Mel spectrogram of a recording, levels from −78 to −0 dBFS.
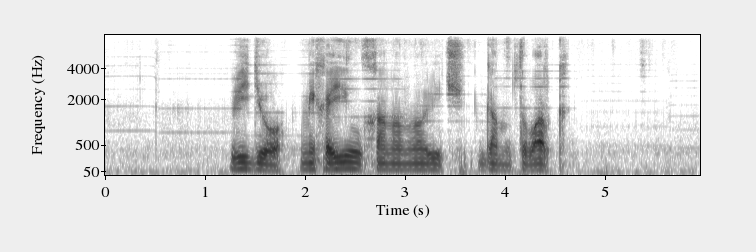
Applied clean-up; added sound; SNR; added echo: neural separator model SepFormer DNS4.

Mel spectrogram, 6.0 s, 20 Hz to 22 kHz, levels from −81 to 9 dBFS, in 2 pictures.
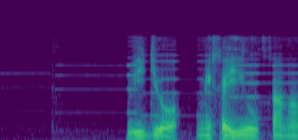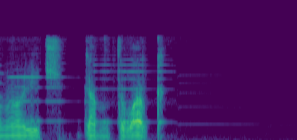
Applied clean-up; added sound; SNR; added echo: neural mask model RNNoise.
